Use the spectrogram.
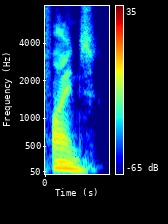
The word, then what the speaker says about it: Fiennes: Fiennes? Is that how you pronounce it?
